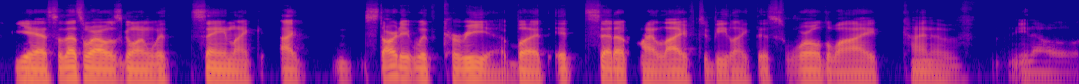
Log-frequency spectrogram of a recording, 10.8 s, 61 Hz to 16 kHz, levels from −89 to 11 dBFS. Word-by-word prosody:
Yeah, 90 Hz, -2 st, +5 dB
so 90 Hz, +2 st, -3 dB
that's 95 Hz, 0 st, +5 dB
where 90 Hz, -3 st, +7 dB
I -, -, +7 dB
was 80 Hz, -1 st, +2 dB
going 80 Hz, -3 st, +2 dB
with 80 Hz, -1 st, -2 dB, 0.2 s
saying, 80 Hz, -3 st, +1 dB
like, 75 Hz, -1 st, -4 dB, 0.2 s
I 80 Hz, -3 st, +1 dB, 0.6 s
started 95 Hz, -4 st, +2 dB
with 85 Hz, 0 st, -2 dB
Korea, 85 Hz, -4 st, +1 dB
but 75 Hz, -1 st, 0 dB
it -, -, -3 dB
set -, -, 0 dB
up 80 Hz, -1 st, +2 dB
my 80 Hz, -1 st, +1 dB
life 75 Hz, 0 st, 0 dB
to 80 Hz, -, -12 dB
be 75 Hz, 0 st, -5 dB
like 75 Hz, -2 st, -8 dB
this -, -, -10 dB
worldwide 75 Hz, -2 st, -2 dB, 0.2 s
kind 75 Hz, 0 st, -6 dB
of, 70 Hz, 0 st, -15 dB, 0.4 s
you -, -, -14 dB
know, 70 Hz, -1 st, -18 dB
80 Hz, 160 wpm, -25 LUFS, 75-85 Hz, 0.6 s, where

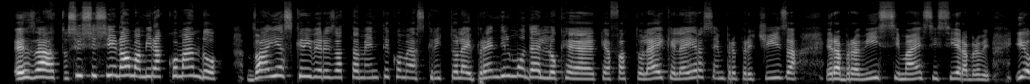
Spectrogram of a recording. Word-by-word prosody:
Esatto. 320 Hz, +2 st, +6 dB
Sì, 410 Hz, +9 st, +2 dB
sì, 410 Hz, 0 st, 0 dB
sì. 420 Hz, +1 st, +2 dB
“No, 415 Hz, +1 st, +9 dB
ma 390 Hz, -, +4 dB
mi 370 Hz, +1 st, -1 dB
raccomando, 370 Hz, -6 st, +1 dB, 0.2 s
vai 340 Hz, -, +2 dB
a -, -, +1 dB
scrivere 375 Hz, -4 st, -1 dB
esattamente 320 Hz, +1 st, -5 dB
come 330 Hz, -3 st, -7 dB
ha 295 Hz, -, -3 dB
scritto 295 Hz, 0 st, -8 dB
lei. 280 Hz, -3 st, 0 dB
Prendi 330 Hz, +7 st, -2 dB
il 400 Hz, -, -2 dB
modello 335 Hz, -7 st, 0 dB
che 265 Hz, -3 st, +1 dB
che 270 Hz, -, -10 dB
ha 260 Hz, -, -3 dB
fatto 265 Hz, 0 st, -6 dB
lei, 275 Hz, +4 st, +1 dB
che 290 Hz, -3 st, -5 dB
lei 260 Hz, +1 st, 0 dB
era 330 Hz, +1 st, -3 dB
sempre 285 Hz, -4 st, -9 dB
precisa, 265 Hz, +2 st, -4 dB, 0.3 s
era 260 Hz, +2 st, +4 dB
bravissima. 250 Hz, +1 st, -1 dB
Eh 280 Hz, -, -5 dB
sì, 280 Hz, 0 st, -7 dB
sì, 275 Hz, +2 st, -7 dB
era 255 Hz, -5 st, +1 dB
bravi 225 Hz, -1 st, -5 dB, 0.3 s
"Io 330 Hz, -, +3 dB
300 Hz, 215 wpm, -24 LUFS, 270-340 Hz, 0.3 s, No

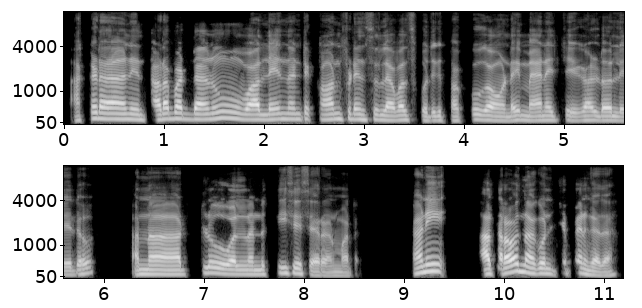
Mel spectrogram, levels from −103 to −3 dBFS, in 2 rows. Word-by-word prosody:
అక్కడ 180 Hz, +8 st, -1 dB, 0.3 s
నేను 150 Hz, -2 st, -1 dB
తడబడ్డాను. 160 Hz, +1 st, +2 dB, 0.3 s
వాళ్ళేందంటే 160 Hz, +2 st, +1 dB
confidence 155 Hz, -1 st, -2 dB
levels 140 Hz, +2 st, 0 dB
కొద్దిగా 125 Hz, 0 st, -5 dB
తక్కువగా 140 Hz, +3 st, -1 dB
ఉండాయి. 120 Hz, +3 st, -1 dB
మేనేజ్ 130 Hz, +1 st, -1 dB
చేయగలడో 125 Hz, 0 st, -1 dB
లేదో, 115 Hz, +5 st, -2 dB, 0.5 s
అన్నట్లు 130 Hz, +4 st, +1 dB, 0.2 s
వాళ్ళు 130 Hz, -1 st, +2 dB
నన్ను 125 Hz, 0 st, -2 dB
తీసేశారనమాట. 100 Hz, -, -3 dB, 0.6 s
కానీ 195 Hz, +7 st, +4 dB, 0.5 s
ఆ -, -, +8 dB
తర్వాత 190 Hz, +7 st, +6 dB
నాకున్ 155 Hz, -1 st, +1 dB
చెప్పాను 165 Hz, -6 st, -3 dB
కదా! 100 Hz, 0 st, -1 dB
140 Hz, 120 wpm, -23 LUFS, 125-160 Hz, 0.6 s, ఆ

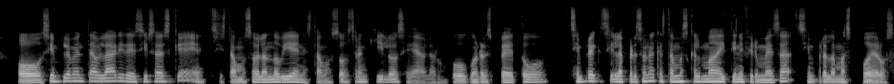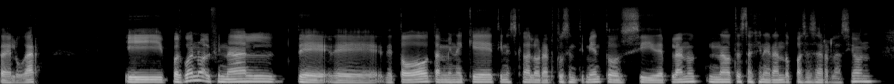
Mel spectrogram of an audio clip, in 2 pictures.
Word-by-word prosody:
o 100 Hz, 0 st, +4 dB
simplemente 150 Hz, +6 st, -1 dB
hablar 150 Hz, +1 st, +1 dB
y -, -, -2 dB
decir: 130 Hz, -1 st, -1 dB
"¿Sabes 135 Hz, -1 st, -1 dB
qué?, 105 Hz, +1 st, -4 dB
si -, -, -13 dB
estamos 105 Hz, +4 st, -3 dB
hablando 120 Hz, 0 st, +3 dB
bien, 120 Hz, -1 st, +3 dB
estamos 95 Hz, -1 st, -6 dB
todos 110 Hz, -2 st, -3 dB
tranquilos, 115 Hz, +1 st, -3 dB
eh, 90 Hz, -, -7 dB
hablar 85 Hz, +1 st, -8 dB
un 90 Hz, -, -15 dB
poco 100 Hz, 0 st, 0 dB
con 100 Hz, -, 0 dB
respeto". 115 Hz, +3 st, -1 dB, 0.2 s
Siempre 140 Hz, +4 st, +1 dB
si 130 Hz, -, -4 dB
la 125 Hz, 0 st, +3 dB
persona 140 Hz, +6 st, 0 dB
que 145 Hz, -, -5 dB
está 130 Hz, 0 st, 0 dB
más 130 Hz, 0 st, +1 dB
calmada 130 Hz, 0 st, +3 dB
y -, -, -2 dB
tiene 120 Hz, 0 st, +1 dB
firmeza, 110 Hz, +3 st, 0 dB
siempre 110 Hz, -, -3 dB
es -, -, -1 dB
la -, -, +1 dB
más 105 Hz, 0 st, -2 dB
poderosa 95 Hz, -2 st, 0 dB
del 95 Hz, -, 0 dB
lugar. 90 Hz, -, 0 dB, 0.8 s
Y 110 Hz, 0 st, +5 dB
pues 115 Hz, +2 st, +2 dB
bueno, 185 Hz, +4 st, +3 dB
al 135 Hz, -, 0 dB
final 130 Hz, 0 st, +3 dB, 0.2 s
de 110 Hz, -4 st, +4 dB, 0.2 s
de 90 Hz, -2 st, 0 dB
de 100 Hz, -, -5 dB
todo 115 Hz, +4 st, +4 dB
también 105 Hz, -2 st, 0 dB
hay 105 Hz, -, -2 dB
que 115 Hz, -1 st, +2 dB
tienes 110 Hz, -1 st, -4 dB
que -, -, -4 dB
valorar 100 Hz, -3 st, 0 dB
tus -, -, -3 dB
sentimientos, 110 Hz, -1 st, -1 dB
si 105 Hz, -3 st, -1 dB
de 100 Hz, -, +2 dB
plano 125 Hz, +3 st, +1 dB
no 115 Hz, -2 st, +2 dB
te 120 Hz, -, -2 dB
está 120 Hz, -1 st, -2 dB
generando 105 Hz, -1 st, 0 dB
paz 110 Hz, -1 st, -3 dB
esa 105 Hz, 0 st, -2 dB
relación, 130 Hz, +8 st, -3 dB
115 Hz, 220 wpm, -25 LUFS, 105-125 Hz, 0.8 s, Y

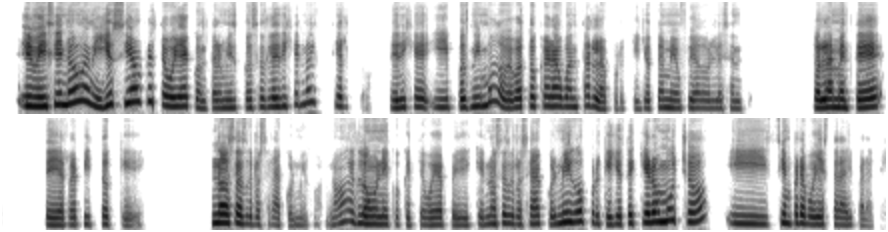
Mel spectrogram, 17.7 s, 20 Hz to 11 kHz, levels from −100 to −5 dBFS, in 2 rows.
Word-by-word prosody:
Y 285 Hz, -5 st, +6 dB
me 270 Hz, -, +8 dB
dice: 300 Hz, +4 st, +5 dB
"No, 360 Hz, +4 st, +7 dB
mami, 345 Hz, -, +3 dB
yo 315 Hz, +5 st, +5 dB
siempre, 390 Hz, +5 st, +2 dB
te 330 Hz, -7 st, -4 dB
voy 270 Hz, -1 st, +6 dB
a 275 Hz, 0 st, +4 dB
contar 220 Hz, -2 st, -7 dB
mis 230 Hz, +1 st, -4 dB
cosas". 235 Hz, +1 st, -8 dB
Le 260 Hz, 0 st, +2 dB
dije: 275 Hz, +4 st, -6 dB
"No 360 Hz, +4 st, -5 dB
es 390 Hz, -, -7 dB
cierto", 270 Hz, -3 st, -7 dB, 0.4 s
le 225 Hz, 0 st, 0 dB
dije. 245 Hz, 0 st, -2 dB
Y 240 Hz, 0 st, -5 dB
pues, 240 Hz, +1 st, -1 dB
ni 270 Hz, +1 st, +1 dB
modo. 345 Hz, +3 st, 0 dB
Me 225 Hz, -, 0 dB
va 245 Hz, -, +2 dB
a 250 Hz, -, -1 dB
tocar 275 Hz, +1 st, -3 dB
aguantarla, 265 Hz, -4 st, -1 dB
porque 200 Hz, +1 st, -22 dB
yo 215 Hz, +1 st, -10 dB
también 230 Hz, -1 st, -5 dB
fui 230 Hz, 0 st, -7 dB
adolescente. 220 Hz, -, -12 dB, 0.6 s
"Solamente, 235 Hz, +2 st, +4 dB, 0.4 s
te 195 Hz, -1 st, -2 dB
repito, 215 Hz, +2 st, -9 dB
que -, -, -17 dB, 0.7 s
no 255 Hz, 0 st, +7 dB
seas 245 Hz, -2 st, +1 dB
grosera 210 Hz, -3 st, -11 dB
conmigo, 195 Hz, +3 st, -19 dB
¿no? 250 Hz, +8 st, -10 dB
Es 285 Hz, -4 st, -5 dB
lo 230 Hz, -2 st, +3 dB
único 215 Hz, -1 st, -3 dB
que 195 Hz, -, -13 dB
te 195 Hz, +1 st, -16 dB
voy 200 Hz, 0 st, -5 dB
a 205 Hz, -, -3 dB
pedir. 195 Hz, 0 st, -10 dB
Que 205 Hz, 0 st, -11 dB
no 225 Hz, +1 st, -4 dB
seas 245 Hz, +1 st, -3 dB
grosera 230 Hz, +1 st, -5 dB
conmigo, 270 Hz, +7 st, +2 dB
porque 235 Hz, -6 st, -5 dB
yo 225 Hz, +1 st, -2 dB
te 245 Hz, 0 st, -3 dB
quiero 270 Hz, +2 st, +5 dB
mucho, 310 Hz, -, +2 dB
y 230 Hz, -3 st, -4 dB
siempre 250 Hz, 0 st, 0 dB
voy 215 Hz, -1 st, -1 dB
a -, -, +2 dB
estar 210 Hz, -1 st, -9 dB
ahí, 195 Hz, 0 st, -8 dB
para 180 Hz, -3 st, -20 dB
ti. -, -, -49 dB
235 Hz, 235 wpm, -20 LUFS, 215-270 Hz, 0.7 s, me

